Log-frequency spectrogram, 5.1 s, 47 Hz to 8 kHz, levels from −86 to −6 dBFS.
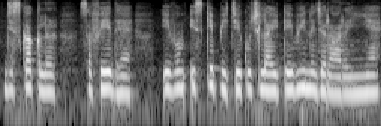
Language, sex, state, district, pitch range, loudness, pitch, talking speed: Hindi, female, Uttar Pradesh, Saharanpur, 190-215 Hz, -19 LUFS, 210 Hz, 165 wpm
